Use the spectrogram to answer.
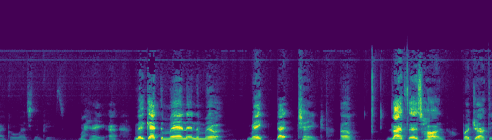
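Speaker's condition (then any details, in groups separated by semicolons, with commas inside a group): Traumatic brain injury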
